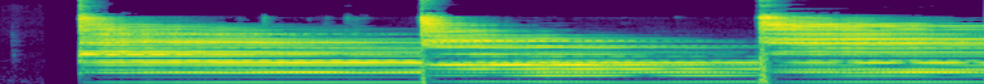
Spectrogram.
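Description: A bell cast from a Mariupol artillery shell casing is struck three times, each loud, bright ring sustaining and ringing on for a couple of seconds before the next strike, with no talk.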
